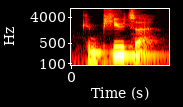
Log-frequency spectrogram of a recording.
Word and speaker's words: computer: The stress, which is the strongly pronounced part of the word, like in computer, then the stress is on pew, computer.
